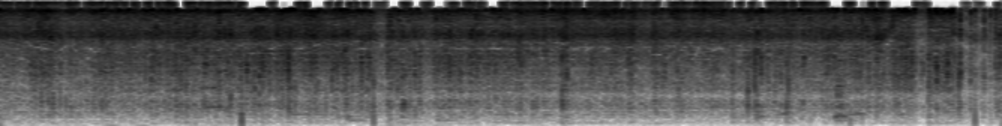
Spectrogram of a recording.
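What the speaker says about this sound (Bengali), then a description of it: "মাছগুলো ভাজা হয়ে গেছে" Small fish fry in a pan of hot oil, a steady dense sizzle running throughout with a few sharp crackles and pops.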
